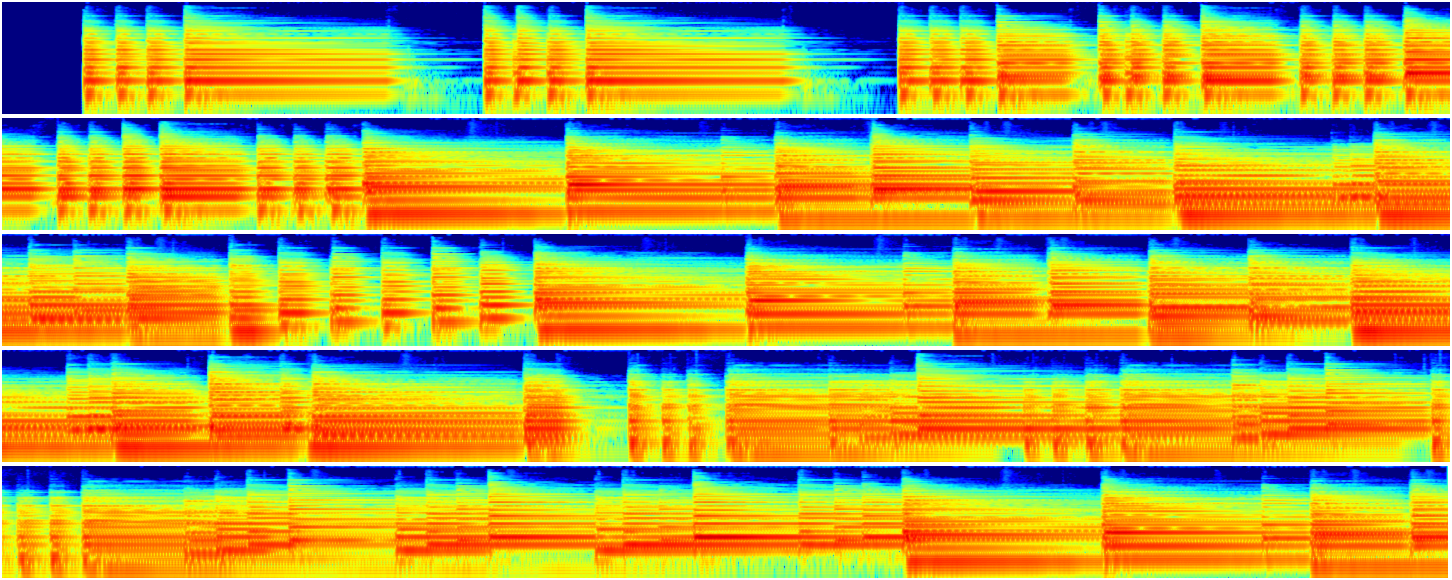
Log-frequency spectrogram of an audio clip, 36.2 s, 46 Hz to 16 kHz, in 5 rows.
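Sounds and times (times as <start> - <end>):
wedding music on piano: 0.4 - 36.1.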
